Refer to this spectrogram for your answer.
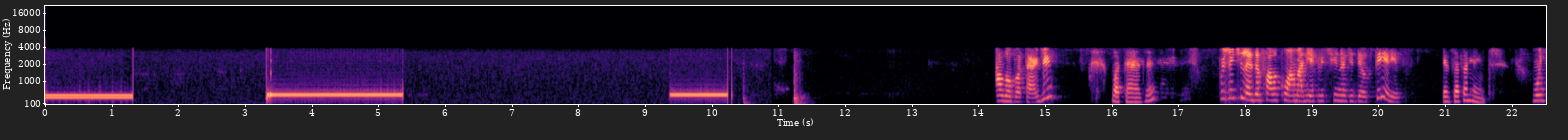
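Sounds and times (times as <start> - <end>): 
telephone tones during call transfer: 0.0 - 1.4, 3.3 - 5.4, 9.4 - 10.3
speech: 14.3 - 16.8, 17.6 - 20.4, 21.0 - 22.5.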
